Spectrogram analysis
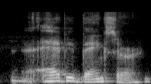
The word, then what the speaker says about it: Abby Bangser: pronounce is the name of our guest today, Abby Bangser. Novel idea. Yeah. Oh, say it again because I spoke over you. Abby Bangser, the name of our guest today. Hopefully, I pronounced it correctly, and I actually want to hear her voice.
